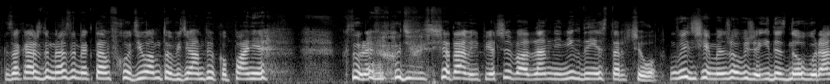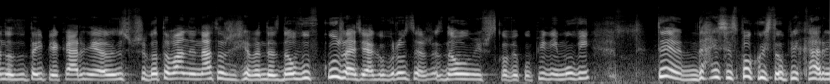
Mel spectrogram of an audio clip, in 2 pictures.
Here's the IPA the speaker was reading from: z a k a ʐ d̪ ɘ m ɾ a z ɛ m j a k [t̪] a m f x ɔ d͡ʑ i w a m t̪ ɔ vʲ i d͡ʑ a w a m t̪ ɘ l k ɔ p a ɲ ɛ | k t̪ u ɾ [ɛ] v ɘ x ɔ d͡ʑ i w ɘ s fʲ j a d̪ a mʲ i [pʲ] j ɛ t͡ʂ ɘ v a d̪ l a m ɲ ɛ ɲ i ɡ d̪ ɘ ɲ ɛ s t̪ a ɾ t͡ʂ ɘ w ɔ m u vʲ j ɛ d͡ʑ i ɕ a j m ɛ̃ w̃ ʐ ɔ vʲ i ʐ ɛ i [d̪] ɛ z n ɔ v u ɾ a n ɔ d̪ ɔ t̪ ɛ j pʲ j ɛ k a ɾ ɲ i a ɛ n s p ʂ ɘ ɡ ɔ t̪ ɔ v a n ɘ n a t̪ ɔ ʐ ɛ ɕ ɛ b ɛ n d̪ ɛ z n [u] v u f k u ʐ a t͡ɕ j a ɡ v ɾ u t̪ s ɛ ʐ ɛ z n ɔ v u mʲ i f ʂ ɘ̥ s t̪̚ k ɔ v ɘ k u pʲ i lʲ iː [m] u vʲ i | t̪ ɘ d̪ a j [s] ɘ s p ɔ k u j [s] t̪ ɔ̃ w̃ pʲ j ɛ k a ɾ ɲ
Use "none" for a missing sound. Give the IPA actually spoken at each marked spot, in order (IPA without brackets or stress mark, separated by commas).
t̪, ɛ, pʲ, d̪, ɔ, m, s, s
